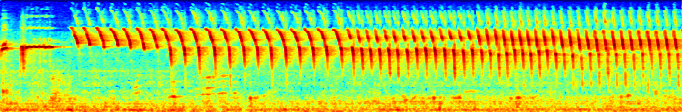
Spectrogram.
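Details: Young canary song used as training audio to make canaries sing quickly and trill: a brief whistle, then a long fast trill of rapidly repeated downward-sweeping notes, shifting slightly in pitch, about three or four notes per second.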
